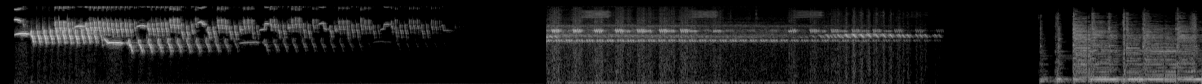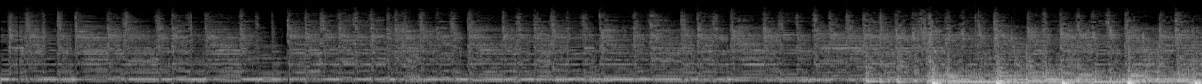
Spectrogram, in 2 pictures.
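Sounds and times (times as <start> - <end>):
bird chirping: 0.1 - 9.5
insect trill: 5.5 - 9.4
strummed guitar: 10.4 - 24.0.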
